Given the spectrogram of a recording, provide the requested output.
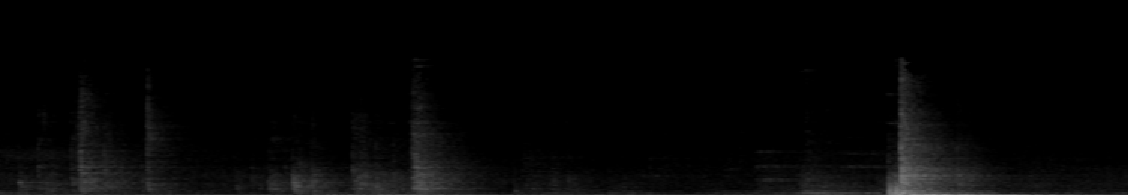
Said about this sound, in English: I think we can close the door and meet the beginning of that.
